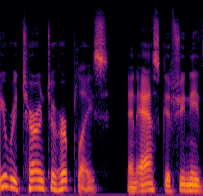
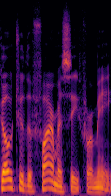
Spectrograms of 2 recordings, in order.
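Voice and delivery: ordinary delivery

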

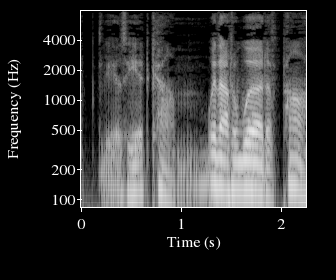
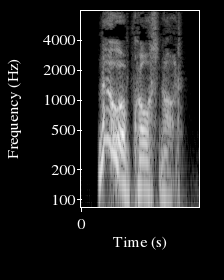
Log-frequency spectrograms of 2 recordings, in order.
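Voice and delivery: usual speaking voice

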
